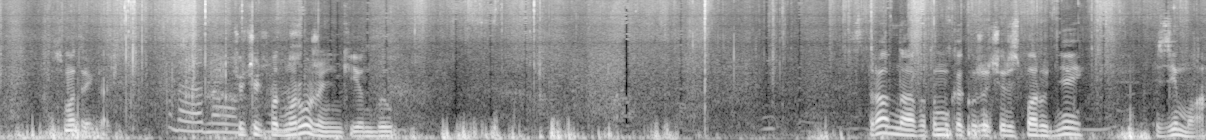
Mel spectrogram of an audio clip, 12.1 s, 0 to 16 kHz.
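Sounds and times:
rustling on dry pine needles: 0.0s - 12.0s.

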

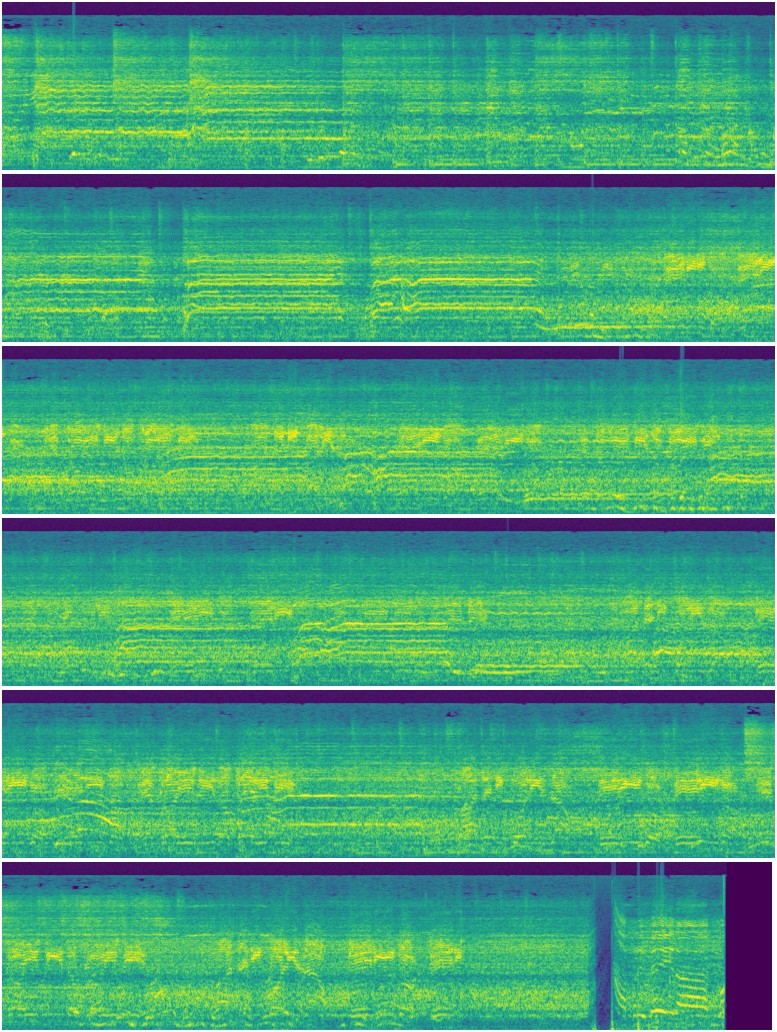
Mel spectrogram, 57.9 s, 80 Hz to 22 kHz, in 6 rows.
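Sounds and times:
rock band and orchestra playing: 0.0s - 47.0s, 47.7s - 53.7s
group singing: 0.0s - 55.4s.

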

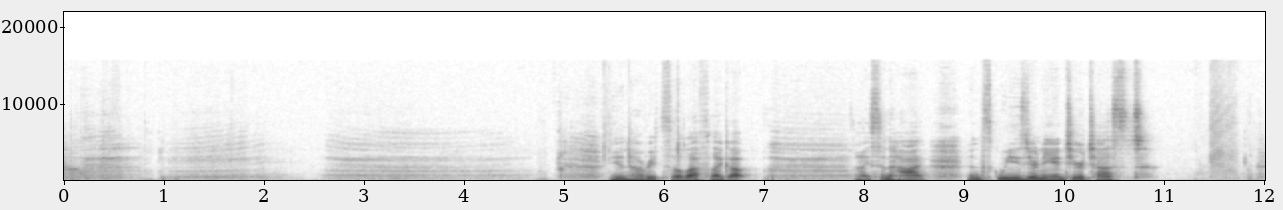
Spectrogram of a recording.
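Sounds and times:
faint human breathing: 0.0s - 5.5s, 6.9s - 8.0s, 8.6s - 9.0s.

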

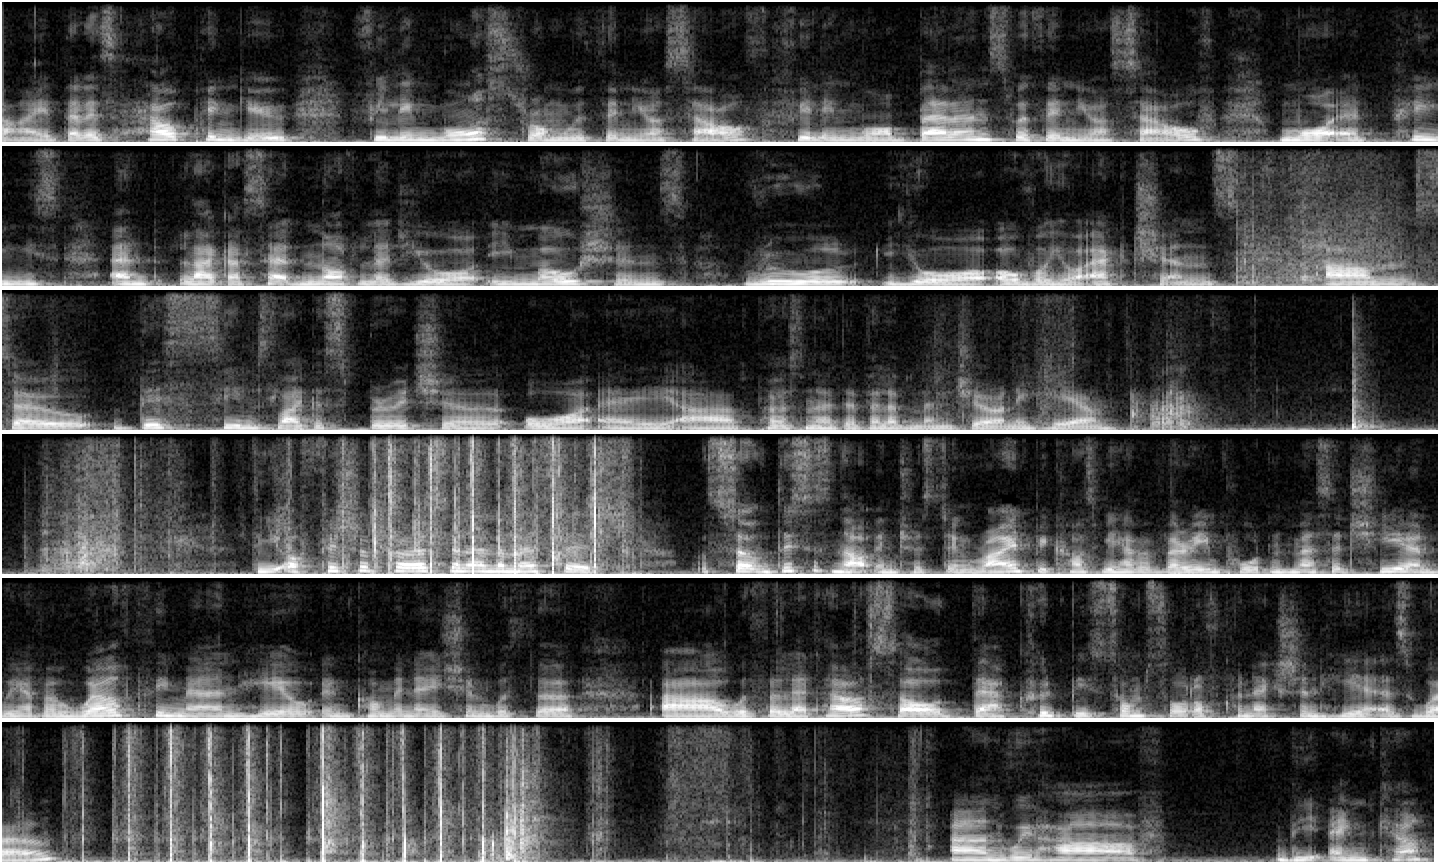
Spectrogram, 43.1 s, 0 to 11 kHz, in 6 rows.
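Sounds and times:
cards being shuffled: 13.3s - 14.2s, 19.0s - 19.8s, 21.6s - 24.8s, 36.2s - 40.6s
cards sliding on wooden table: 13.3s - 14.3s, 21.6s - 22.6s, 38.2s - 40.6s
card tapping on table: 21.1s - 21.3s.

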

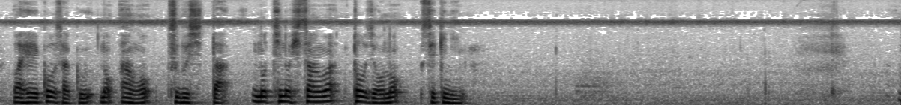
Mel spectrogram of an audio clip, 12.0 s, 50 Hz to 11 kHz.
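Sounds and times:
cricket trilling: 0.0s - 12.0s
faint low hum: 0.0s - 12.0s.

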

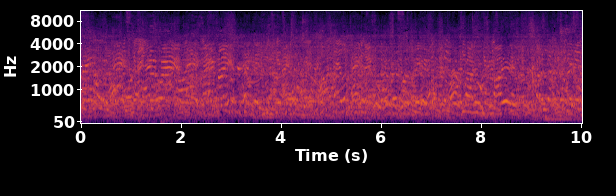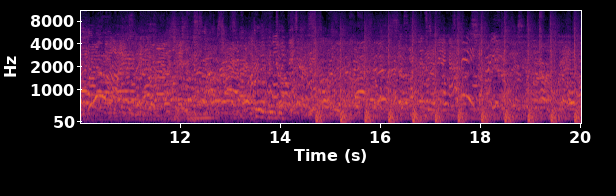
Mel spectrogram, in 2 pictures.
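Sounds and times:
crowd talking and shouting: 0.0s - 20.0s.

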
